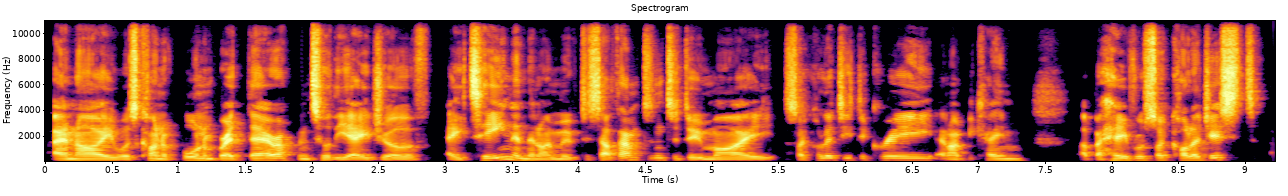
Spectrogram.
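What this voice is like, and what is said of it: Southern English accent. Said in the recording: “accent is not so much of a New South Welsh accent ... I'm originally from the UK, a place called Reading, which is down south in between London and Bristol”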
